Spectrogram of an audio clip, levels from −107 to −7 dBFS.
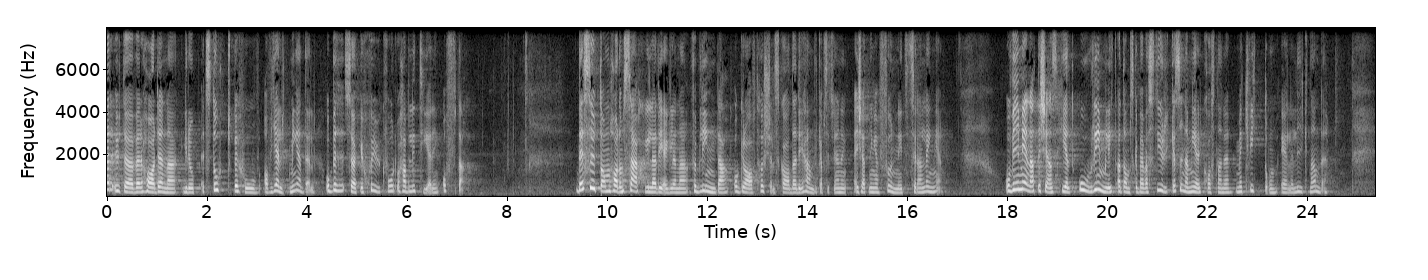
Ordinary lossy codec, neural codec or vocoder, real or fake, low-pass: none; none; real; none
